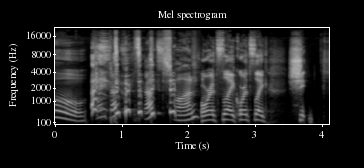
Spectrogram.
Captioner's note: laughing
